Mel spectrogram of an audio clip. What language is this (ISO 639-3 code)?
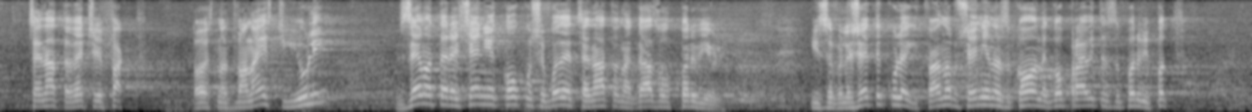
bul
